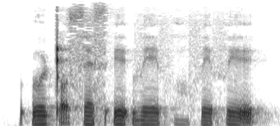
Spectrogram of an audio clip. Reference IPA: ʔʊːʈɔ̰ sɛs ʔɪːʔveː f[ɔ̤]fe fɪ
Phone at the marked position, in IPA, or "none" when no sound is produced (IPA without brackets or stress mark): ɔ̤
